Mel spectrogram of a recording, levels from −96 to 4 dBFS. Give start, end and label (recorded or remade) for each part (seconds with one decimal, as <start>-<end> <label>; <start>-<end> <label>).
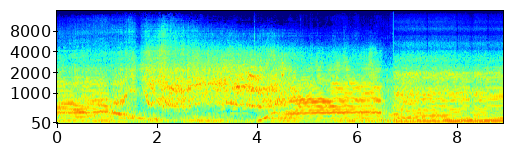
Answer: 0.0-1.1 remade; 1.1-5.4 recorded; 5.4-8.9 remade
